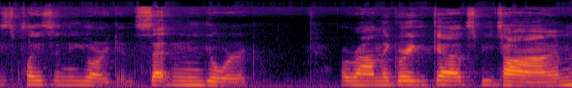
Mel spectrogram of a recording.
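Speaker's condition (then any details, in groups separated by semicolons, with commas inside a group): Cerebral palsy; wheelchair user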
